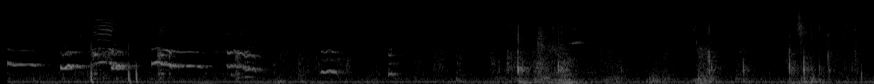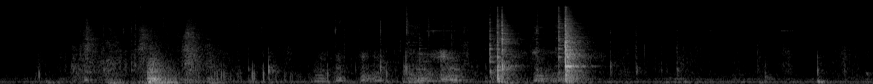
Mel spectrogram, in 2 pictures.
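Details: One-month-old Sheepadoodle puppy, one of three littermates born in April 2020, giving a few high, thin whimpering squeals in the first two seconds, then scattered soft clicks and shuffling noises indoors with a low steady hum.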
